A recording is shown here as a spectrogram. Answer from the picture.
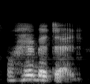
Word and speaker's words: prohibited: So this is prohibited. The the second syllable is the stress syllable here which is the hib. So this is prohibited.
